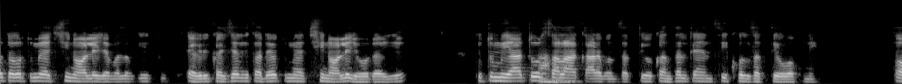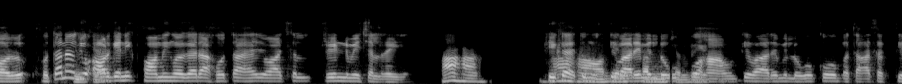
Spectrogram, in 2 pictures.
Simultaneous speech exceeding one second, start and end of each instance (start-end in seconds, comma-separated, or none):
14.5-16.3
